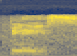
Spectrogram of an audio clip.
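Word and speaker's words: place: যেমন প্লেস, পিএলএসি ই লেখা হয়, কিন্তু আমরা সি তে উচ্চারণটাকে শেষ করে দিই।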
